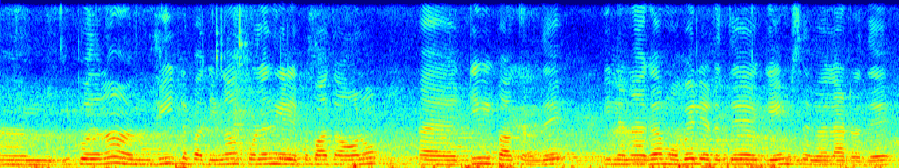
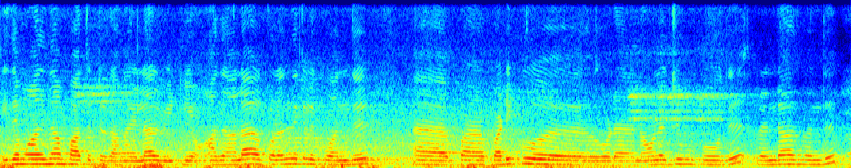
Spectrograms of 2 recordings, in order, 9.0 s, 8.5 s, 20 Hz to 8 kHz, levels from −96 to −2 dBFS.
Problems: constant background noise, background conversations at intervals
